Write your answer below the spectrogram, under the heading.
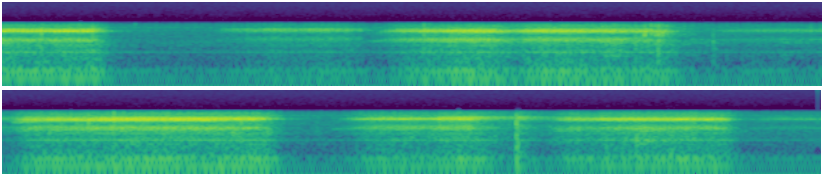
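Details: Tree frogs croaking at night in a pool, with uneven, overlapping raspy bursts of varying length and loudness, plus a couple of sharp clicks between calls.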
